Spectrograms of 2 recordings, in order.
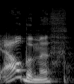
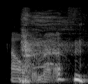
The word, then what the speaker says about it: Albemuth: And then in the movie trailer, Alanis Morissette's character pronounces it Albemuth. Which like moo, like a cow. Yeah, maybe the Canadian pronunciation. It's funny because that wasn't my other option. Mine was Albemuth or Albemuth. Yeah. And she didn't say muth, she said muth, which is different.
